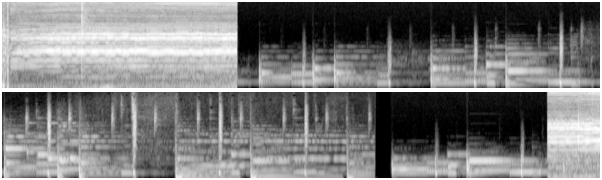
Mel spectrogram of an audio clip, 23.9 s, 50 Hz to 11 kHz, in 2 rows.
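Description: A VGR V-066 hair clipper runs at full speed, a steady high-pitched electric buzz with brief dips and surges in load, between louder stretches of noise at the start and end.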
